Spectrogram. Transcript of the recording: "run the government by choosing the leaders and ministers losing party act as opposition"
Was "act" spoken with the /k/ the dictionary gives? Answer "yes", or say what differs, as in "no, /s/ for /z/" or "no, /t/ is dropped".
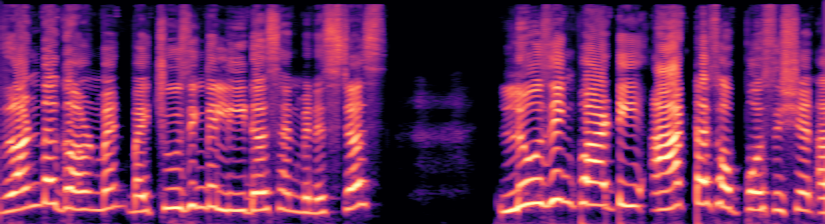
yes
